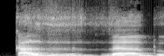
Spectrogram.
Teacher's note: dalalnya ada tasdidnya juga ditekan dan ditahan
